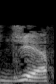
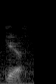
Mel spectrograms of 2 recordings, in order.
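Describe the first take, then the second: First: It begins with a soft J sound. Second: It begins with a hard G sound. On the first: The speaker calls it right. "it's actually pronounced GIF, and he's right" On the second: The speaker calls it wrong. "technically it's wrong, but I'm sticking with GIF"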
